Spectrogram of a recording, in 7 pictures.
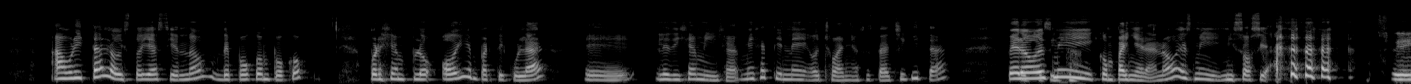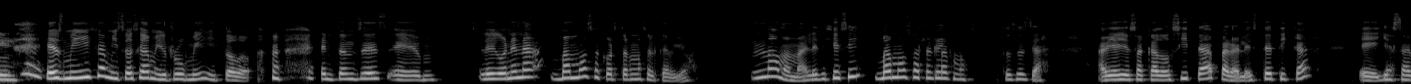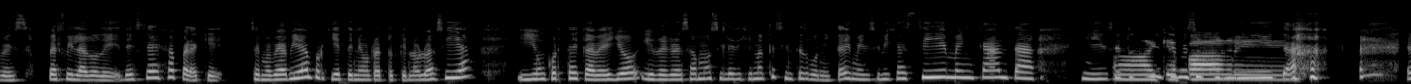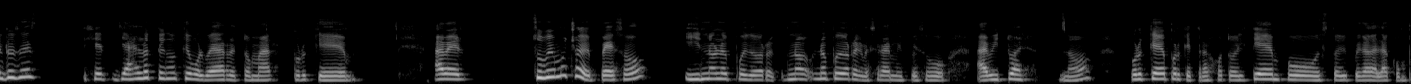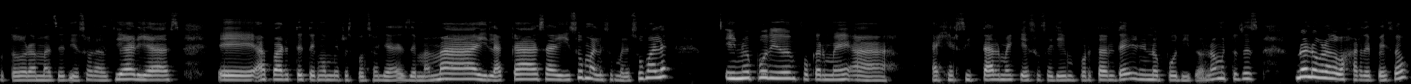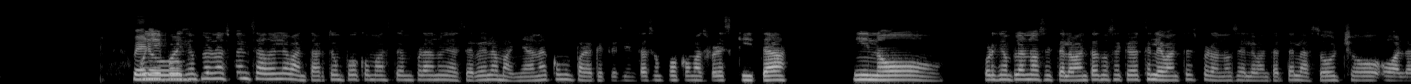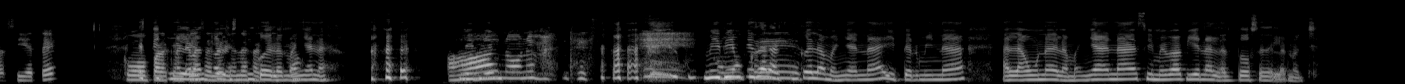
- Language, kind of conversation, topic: Spanish, podcast, ¿Qué pequeños cambios recomiendas para empezar a aceptarte hoy?
- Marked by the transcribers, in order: laugh; other background noise; chuckle; chuckle; chuckle; chuckle; laughing while speaking: "no, no inventes"; laugh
